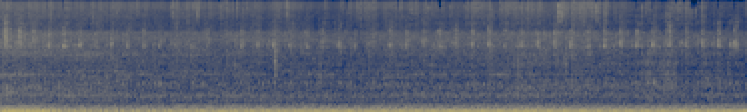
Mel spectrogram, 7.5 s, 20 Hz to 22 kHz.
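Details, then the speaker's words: 1992 Ford F-150 started after power washing a very muddy engine bay, check engine light already on beforehand: steady low even idle, no knocks, ticks or misses; running fine. "so let's start it see if everything starts fine check engine light was on before so I don't think that's a problem"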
